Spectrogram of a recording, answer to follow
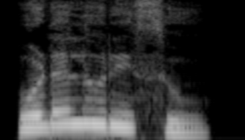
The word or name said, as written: ಒಡಲುರಿಸು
